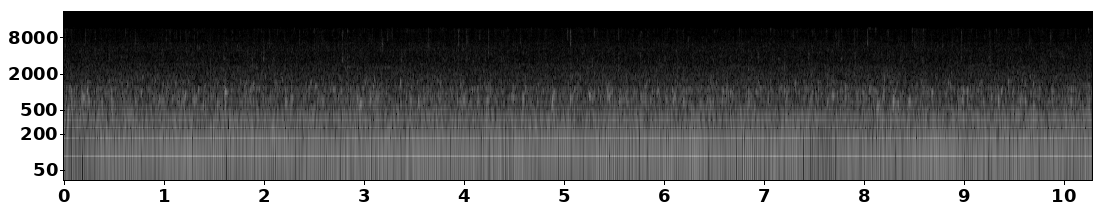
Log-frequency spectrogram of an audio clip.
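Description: Aquarium water circulation: a steady trickling, splashing flow of water over a constant low hum.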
